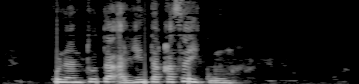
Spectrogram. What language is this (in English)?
Puno Quechua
